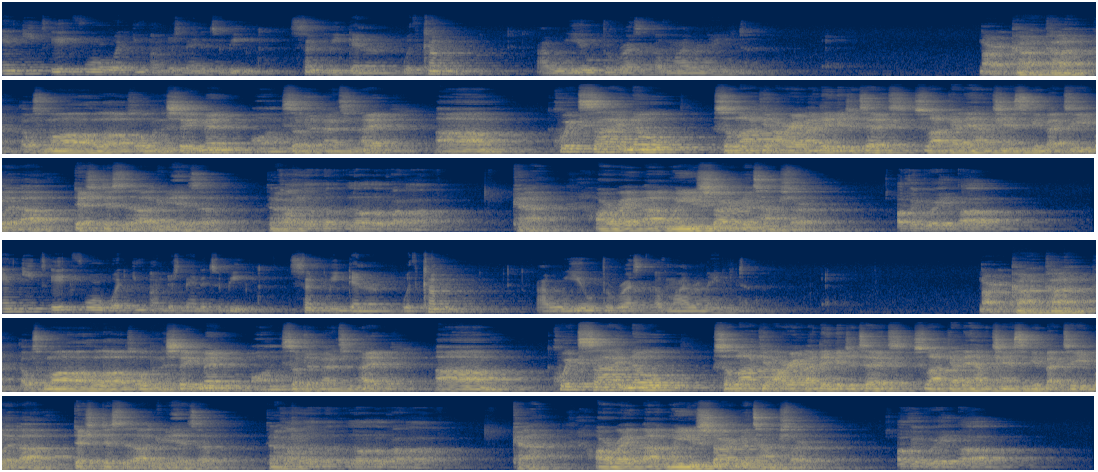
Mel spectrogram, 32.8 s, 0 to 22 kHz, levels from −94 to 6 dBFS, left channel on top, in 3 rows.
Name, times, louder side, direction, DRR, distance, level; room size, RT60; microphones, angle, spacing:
voice 1, 0.0-2.5 2.9-4.6 5.4-7.5, right 1 dB, 60° right, 4 dB, 0.8 m, -34 dB
voice 2, 9.8-13.2 13.4-15.0 15.3-15.9 16.5-17.6 18.1-24.0 24.5-24.7 27.0-27.3 27.6-29.9, right 1 dB, 35° right, -5 dB, 1.1 m, -24 dB
voice 3, 24.7-26.1 30.8-31.7, left 1 dB, 20° left, -8 dB, 2.2 m, -30 dB
7.4 x 3.5 x 5.8 m, 1.4 s
head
